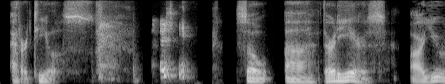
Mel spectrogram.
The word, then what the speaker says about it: Artios: And won the, I'm not sure how to say it, Artios Award for Best Location Casting in 2017 for Me and Earl and the Dying Girl. – Yes, it's Artios, actually, so.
